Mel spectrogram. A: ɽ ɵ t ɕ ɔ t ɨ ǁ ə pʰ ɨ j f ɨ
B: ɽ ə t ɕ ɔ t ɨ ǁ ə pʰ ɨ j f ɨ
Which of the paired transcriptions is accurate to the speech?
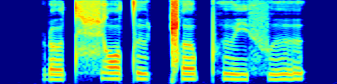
A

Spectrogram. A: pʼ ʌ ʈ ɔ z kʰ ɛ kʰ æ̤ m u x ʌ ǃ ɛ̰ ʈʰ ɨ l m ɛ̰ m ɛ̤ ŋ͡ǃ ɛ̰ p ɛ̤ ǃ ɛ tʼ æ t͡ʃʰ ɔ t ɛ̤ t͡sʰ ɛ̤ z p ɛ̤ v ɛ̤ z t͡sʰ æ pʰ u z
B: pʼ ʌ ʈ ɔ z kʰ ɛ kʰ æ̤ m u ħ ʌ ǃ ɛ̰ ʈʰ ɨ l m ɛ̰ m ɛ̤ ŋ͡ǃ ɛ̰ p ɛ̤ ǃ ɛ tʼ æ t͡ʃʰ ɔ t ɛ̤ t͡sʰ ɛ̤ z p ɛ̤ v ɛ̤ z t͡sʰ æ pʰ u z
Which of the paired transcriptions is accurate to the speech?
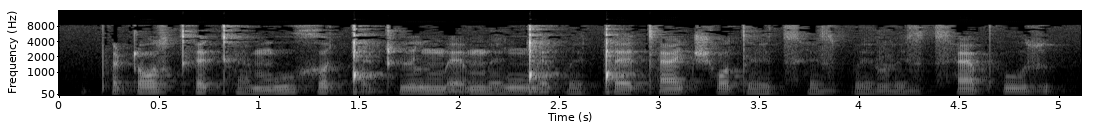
A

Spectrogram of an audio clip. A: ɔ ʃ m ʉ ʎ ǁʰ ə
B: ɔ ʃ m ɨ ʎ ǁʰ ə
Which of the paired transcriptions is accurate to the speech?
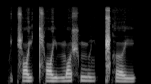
A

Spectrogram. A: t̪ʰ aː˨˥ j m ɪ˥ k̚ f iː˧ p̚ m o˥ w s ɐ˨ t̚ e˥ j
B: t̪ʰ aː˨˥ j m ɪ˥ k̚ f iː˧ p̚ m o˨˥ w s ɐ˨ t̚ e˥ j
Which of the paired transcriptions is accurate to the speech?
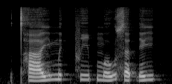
B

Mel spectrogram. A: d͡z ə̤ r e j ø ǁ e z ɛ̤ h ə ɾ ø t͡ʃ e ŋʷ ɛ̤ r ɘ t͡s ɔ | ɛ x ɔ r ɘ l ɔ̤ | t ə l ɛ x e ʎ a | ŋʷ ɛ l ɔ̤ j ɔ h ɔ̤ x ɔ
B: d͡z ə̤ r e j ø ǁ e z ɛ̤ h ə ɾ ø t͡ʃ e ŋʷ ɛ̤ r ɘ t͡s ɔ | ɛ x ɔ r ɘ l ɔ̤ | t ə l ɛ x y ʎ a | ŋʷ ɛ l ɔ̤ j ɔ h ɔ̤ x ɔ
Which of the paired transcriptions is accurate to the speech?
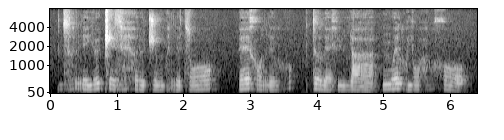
B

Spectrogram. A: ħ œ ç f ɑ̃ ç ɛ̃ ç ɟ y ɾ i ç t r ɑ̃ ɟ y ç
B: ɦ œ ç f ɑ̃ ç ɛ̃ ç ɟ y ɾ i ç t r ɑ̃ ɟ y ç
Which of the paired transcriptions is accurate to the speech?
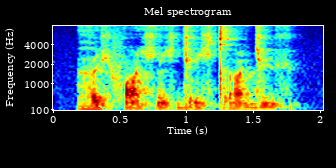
B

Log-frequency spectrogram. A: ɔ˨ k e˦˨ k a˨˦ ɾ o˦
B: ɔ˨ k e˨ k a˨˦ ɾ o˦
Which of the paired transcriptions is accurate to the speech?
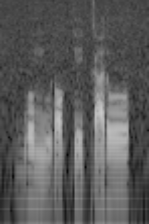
B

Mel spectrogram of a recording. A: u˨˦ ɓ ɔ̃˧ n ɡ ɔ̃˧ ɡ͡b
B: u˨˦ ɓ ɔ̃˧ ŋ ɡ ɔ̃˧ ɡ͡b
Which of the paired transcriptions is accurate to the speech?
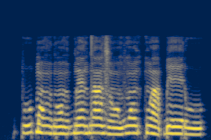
B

